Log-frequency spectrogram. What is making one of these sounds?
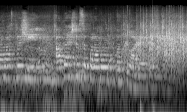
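A woman sings through loudspeakers in a large room.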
